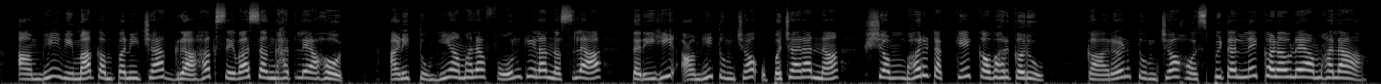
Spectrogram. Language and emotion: Marathi, surprised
